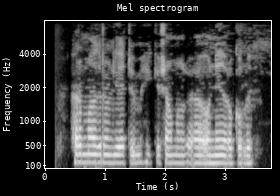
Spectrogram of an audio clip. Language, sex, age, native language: Icelandic, other, 13, Icelandic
